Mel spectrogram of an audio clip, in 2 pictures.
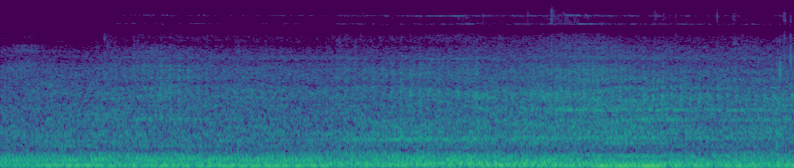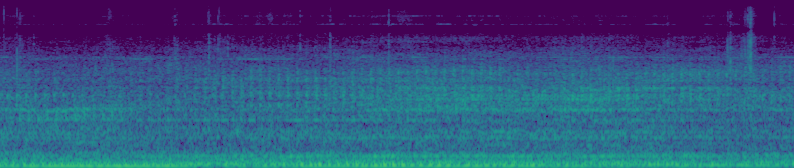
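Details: Steady low engine rumble of an idling vehicle outdoors, with no animal sound.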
